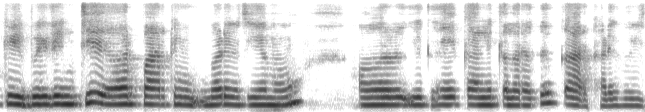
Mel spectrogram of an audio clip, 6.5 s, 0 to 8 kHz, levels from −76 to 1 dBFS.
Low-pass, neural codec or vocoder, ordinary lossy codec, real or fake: 7.2 kHz; codec, 32 kHz, 1.9 kbps, SNAC; none; fake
